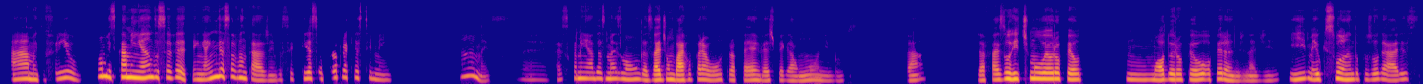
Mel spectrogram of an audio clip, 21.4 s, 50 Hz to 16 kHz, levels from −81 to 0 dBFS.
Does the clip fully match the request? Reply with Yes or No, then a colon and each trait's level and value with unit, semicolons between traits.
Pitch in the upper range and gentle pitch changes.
No: high, 200 Hz; average, 3.9 semitones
